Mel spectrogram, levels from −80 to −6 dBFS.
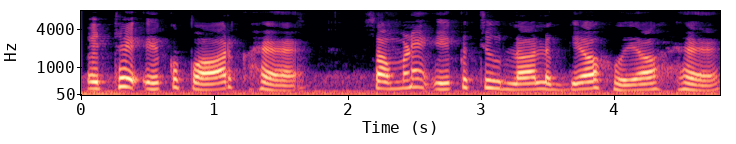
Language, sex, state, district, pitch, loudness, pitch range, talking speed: Punjabi, female, Punjab, Pathankot, 225 Hz, -14 LUFS, 210-270 Hz, 125 wpm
